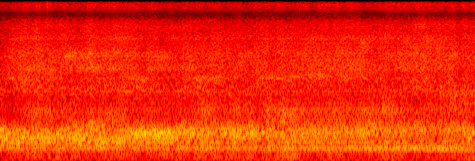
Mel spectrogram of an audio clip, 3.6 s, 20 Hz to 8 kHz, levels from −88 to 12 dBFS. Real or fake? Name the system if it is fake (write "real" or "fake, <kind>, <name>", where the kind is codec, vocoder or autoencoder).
fake, codec, ZipCodec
